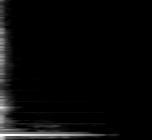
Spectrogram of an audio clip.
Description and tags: a sanza (or kalimba) multisampled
